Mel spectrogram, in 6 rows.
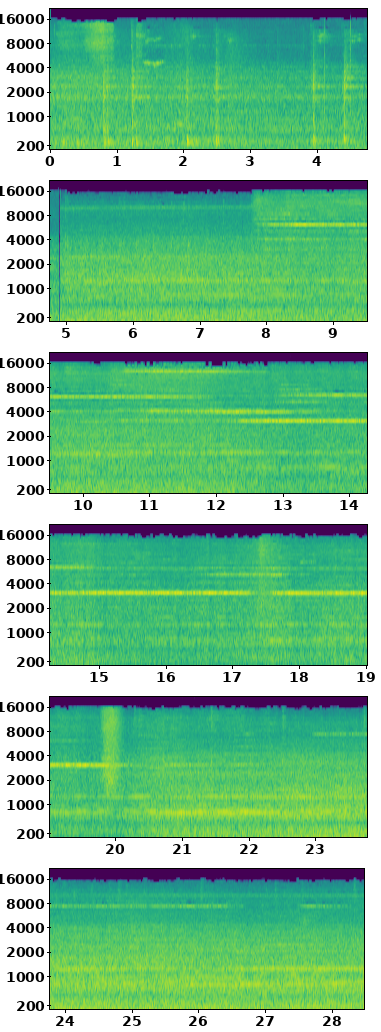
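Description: Locomotive-hauled passenger train with a Class 67 diesel locomotive pulling out on the curving station tracks. The wheels click over rail joints and points for the first few seconds, then squeal high-pitched on the curve for much of the middle. Under this runs the locomotive's low engine drone, which is strongest after about twenty seconds.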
